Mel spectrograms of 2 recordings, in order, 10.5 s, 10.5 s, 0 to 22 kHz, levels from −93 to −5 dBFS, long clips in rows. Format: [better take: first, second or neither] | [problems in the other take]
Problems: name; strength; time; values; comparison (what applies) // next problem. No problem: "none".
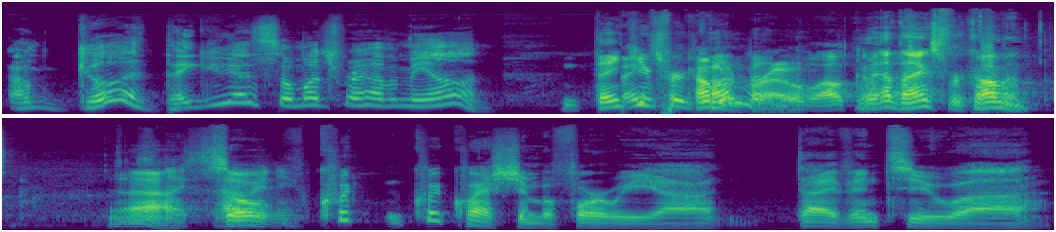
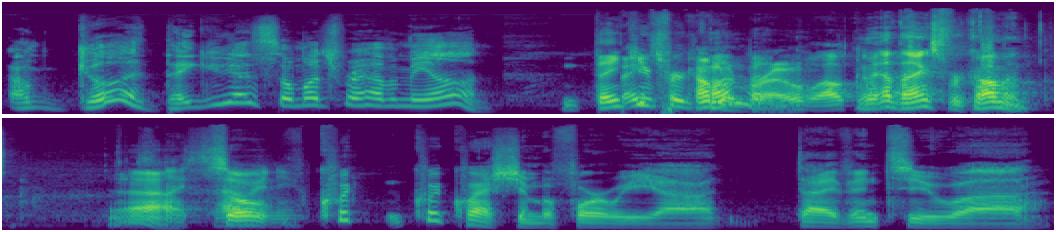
neither | thin; somewhat; fading below 450 Hz; the same in both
